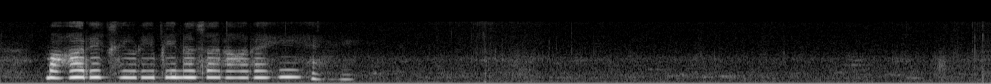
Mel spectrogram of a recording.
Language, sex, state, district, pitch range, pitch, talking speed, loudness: Hindi, female, Rajasthan, Jaipur, 230-320 Hz, 315 Hz, 50 wpm, -16 LUFS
